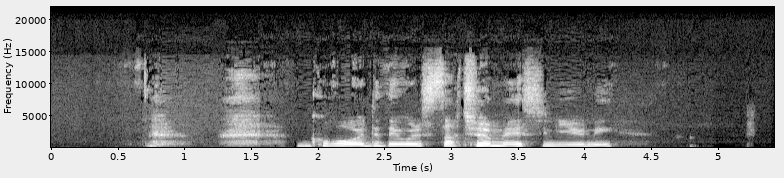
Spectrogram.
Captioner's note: laughs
